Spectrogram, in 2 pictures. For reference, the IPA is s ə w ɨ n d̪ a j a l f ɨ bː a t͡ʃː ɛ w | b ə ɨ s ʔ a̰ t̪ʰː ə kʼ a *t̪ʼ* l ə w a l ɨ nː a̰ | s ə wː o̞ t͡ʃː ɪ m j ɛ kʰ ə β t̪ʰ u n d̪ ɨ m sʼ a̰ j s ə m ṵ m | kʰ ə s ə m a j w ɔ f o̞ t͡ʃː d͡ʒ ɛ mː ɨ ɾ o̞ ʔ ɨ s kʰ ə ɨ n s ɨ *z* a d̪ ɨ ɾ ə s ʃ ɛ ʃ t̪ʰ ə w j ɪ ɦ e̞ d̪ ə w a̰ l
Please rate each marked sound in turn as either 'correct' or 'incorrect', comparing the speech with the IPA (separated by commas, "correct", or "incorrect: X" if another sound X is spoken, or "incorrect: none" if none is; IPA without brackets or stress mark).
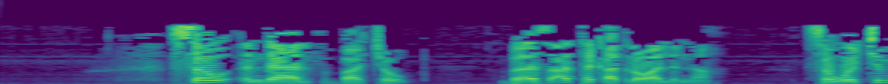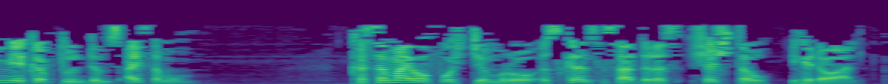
correct, incorrect: s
